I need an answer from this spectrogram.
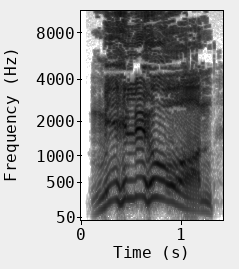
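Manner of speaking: booming laughing cry; laughing shout. A narrator's reading. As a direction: bellow it out with a laugh. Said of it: "захохотал Митя". (хохоча, во весь голос)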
